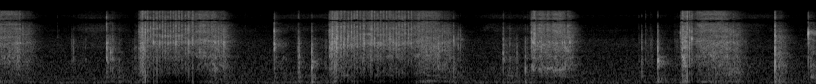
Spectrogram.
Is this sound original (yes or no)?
no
